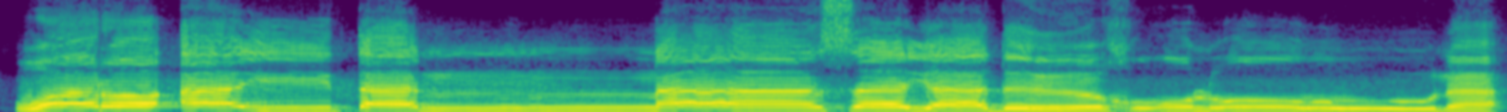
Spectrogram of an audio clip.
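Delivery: melodic, drawn-out tajweed chant; Quran recitation. Shown as a demonstration. Teacher recites for students, in melodic Quran recitation. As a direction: recite slowly with a lilting tune.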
